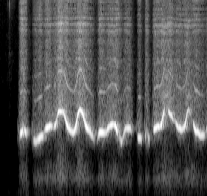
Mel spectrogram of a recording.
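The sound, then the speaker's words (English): Someone whistles a quick, bending melody meant to mimic a heavy metal guitar riff, mixing blowing and sucking, fairly loud, running in short phrases with brief gaps and no talking. “Here's me whistling it now.”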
